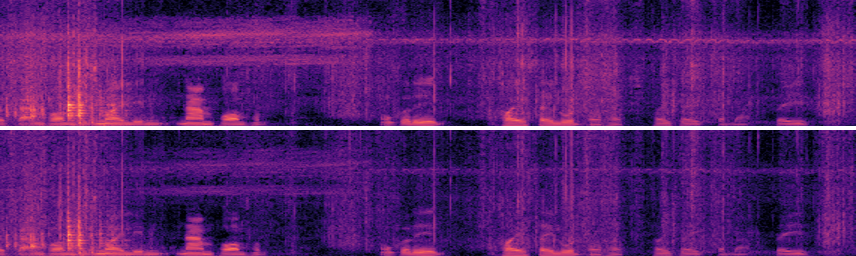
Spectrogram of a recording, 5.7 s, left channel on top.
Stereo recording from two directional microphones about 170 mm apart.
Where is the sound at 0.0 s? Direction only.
35° right (ahead or behind).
